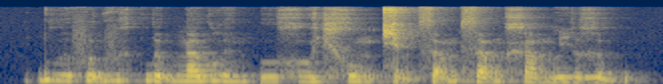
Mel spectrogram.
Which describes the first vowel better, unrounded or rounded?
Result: rounded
